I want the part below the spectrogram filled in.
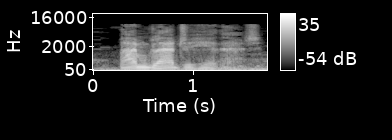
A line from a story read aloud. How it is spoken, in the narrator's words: Thrawn said, perhaps a bit too dryly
